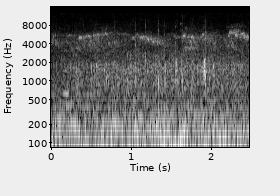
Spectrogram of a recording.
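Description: Faint outdoor background noise between announcements, with a thin, wavering high sound and two light clicks near the end.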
